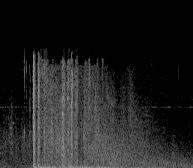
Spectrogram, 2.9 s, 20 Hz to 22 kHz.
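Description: A broadside of heavy naval gunfire from the Z52, a Tier 10 German destroyer in World of Warships, hits as a sudden loud boom, then rumbles and decays over a steady battle-noise bed with no talk.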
